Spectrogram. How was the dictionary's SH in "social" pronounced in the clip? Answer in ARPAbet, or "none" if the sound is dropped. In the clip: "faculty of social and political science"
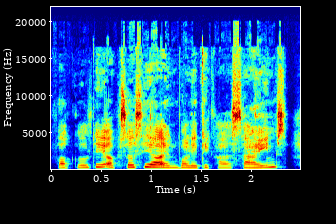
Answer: S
